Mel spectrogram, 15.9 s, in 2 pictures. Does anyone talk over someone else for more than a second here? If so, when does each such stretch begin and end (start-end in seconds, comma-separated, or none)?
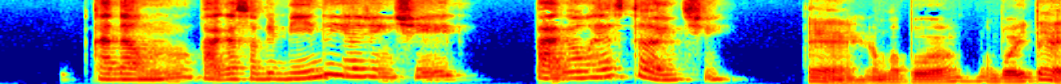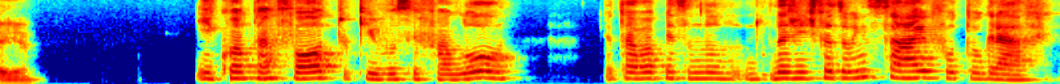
none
